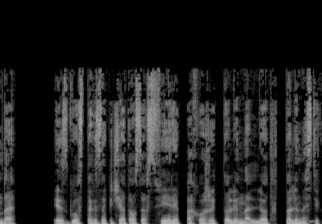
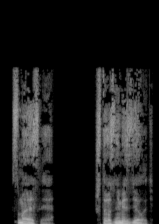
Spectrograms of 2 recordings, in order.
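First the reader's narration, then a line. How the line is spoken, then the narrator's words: Plain. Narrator (Russian): спросил волк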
